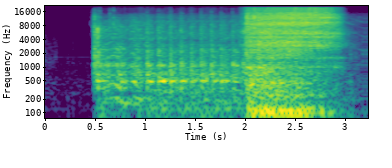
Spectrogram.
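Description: A 6.4 Hemi V8 swapped into a 1970 Dodge Dart cranks and fires, then settles into a loud, rough, lumpy idle that rises into a deeper rumble, close by with no talk.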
